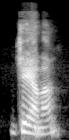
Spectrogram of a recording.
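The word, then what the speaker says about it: Janna: Jana. Jana. Okay. As Okay, I, beautiful. My whole life I've said it's like Jana banana.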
